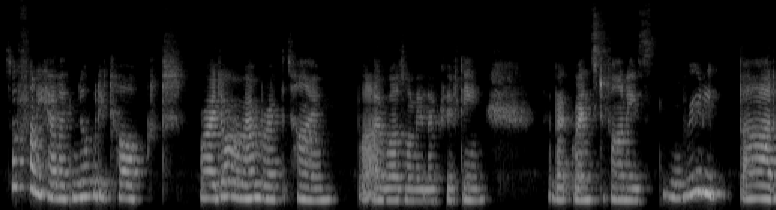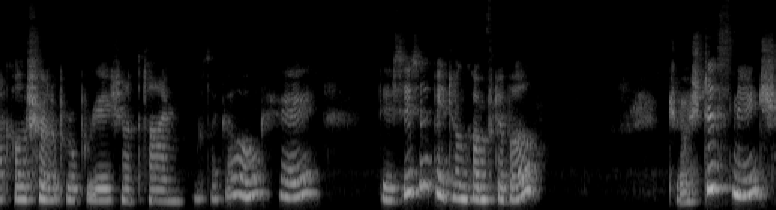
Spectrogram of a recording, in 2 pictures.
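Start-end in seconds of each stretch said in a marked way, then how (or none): 10.0-15.4 cutesy voice. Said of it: "Don't know why I'm talking like that. That's how I talk to the cats".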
